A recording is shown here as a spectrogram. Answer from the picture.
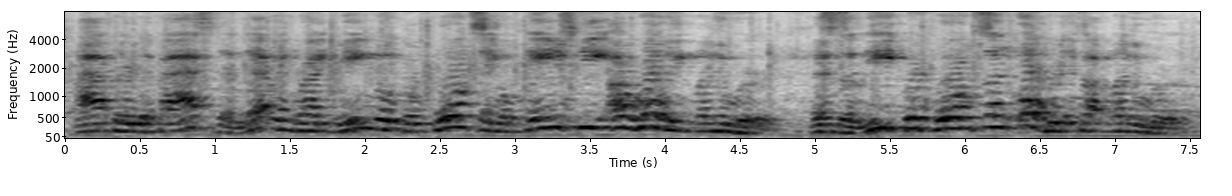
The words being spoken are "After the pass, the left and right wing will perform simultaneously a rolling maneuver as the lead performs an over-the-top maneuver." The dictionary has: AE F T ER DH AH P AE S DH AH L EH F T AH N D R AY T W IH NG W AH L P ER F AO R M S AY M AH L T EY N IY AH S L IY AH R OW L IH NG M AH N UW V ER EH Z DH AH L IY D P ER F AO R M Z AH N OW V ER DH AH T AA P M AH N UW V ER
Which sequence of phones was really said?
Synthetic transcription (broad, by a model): AE F T ER DH AH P AE S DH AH L EH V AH N R AY T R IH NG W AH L P ER F AO R M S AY AH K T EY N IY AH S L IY AH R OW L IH NG M AH N UW V ER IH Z DH AH L IY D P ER F AO R M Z AH N OW V ER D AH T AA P M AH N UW V ER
